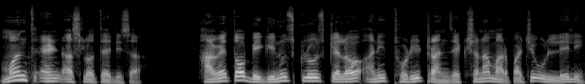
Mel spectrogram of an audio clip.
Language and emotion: Goan Konkani, neutral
